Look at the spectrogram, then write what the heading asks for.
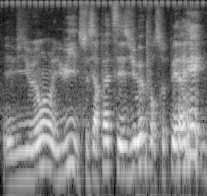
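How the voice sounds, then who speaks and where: A man's voice: a little high, brisk, mellow. A man chatting casually as co-commentator on a video game, advising the player in slangy, mildly crude language. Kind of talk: casual gaming chat.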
